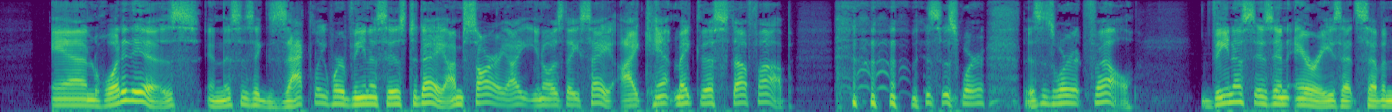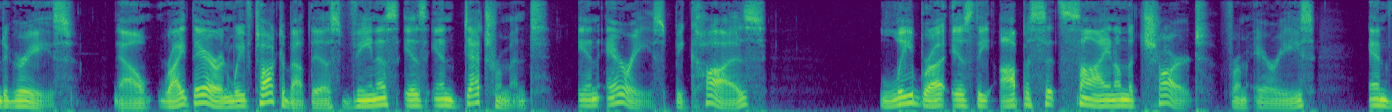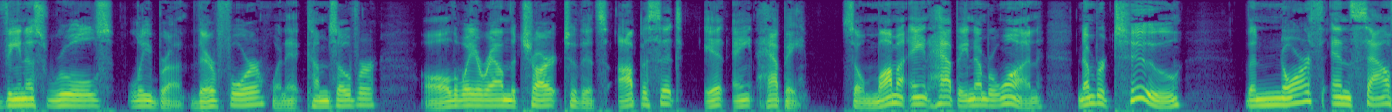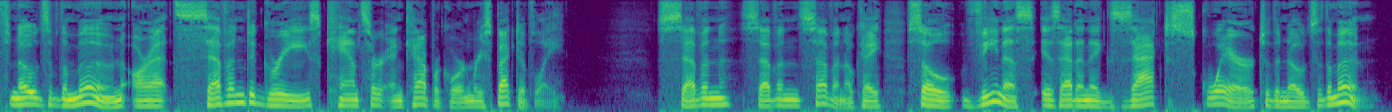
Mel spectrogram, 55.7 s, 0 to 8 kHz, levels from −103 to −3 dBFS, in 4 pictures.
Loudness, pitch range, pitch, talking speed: -24 LUFS, 105-140 Hz, 120 Hz, 140 wpm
